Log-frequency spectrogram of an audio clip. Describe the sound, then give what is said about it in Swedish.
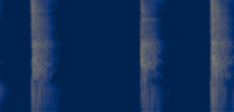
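A voice imitates a bird knocking against a window at about five to six in the morning: three sharp, percussive taps, evenly spaced and fairly loud, each ending in a short decay, with a fourth just starting at the end. “Någonting som slår mot fönstret.”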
